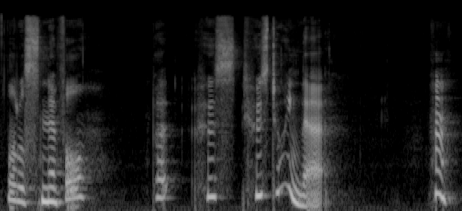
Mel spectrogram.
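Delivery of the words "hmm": normal talking voice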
